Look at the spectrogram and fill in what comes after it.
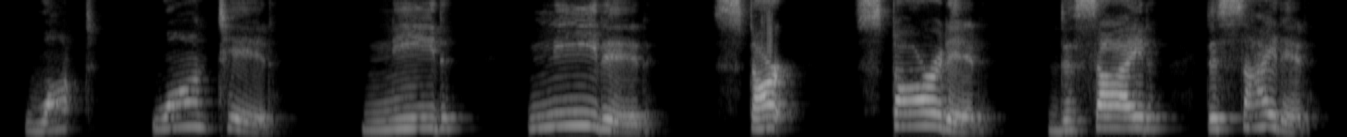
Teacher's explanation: If a verb already ends in the t or d sound, we pronounce ed, id, want, wanted, need, needed, start, started, decide, decided. You can hear that id adds an extra syllable.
